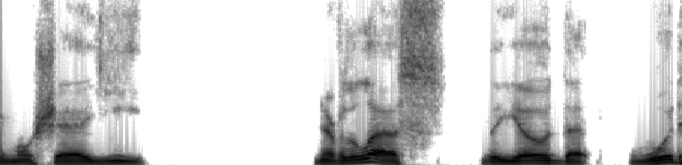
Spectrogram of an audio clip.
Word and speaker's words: Moshe: of hard to say which turns into Moshe the Y just drops off because it's too hard to say Moshe nevertheless the yod that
